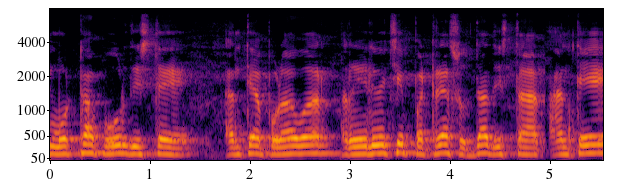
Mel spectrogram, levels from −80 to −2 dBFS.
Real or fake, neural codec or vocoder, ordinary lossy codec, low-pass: real; none; none; 7.2 kHz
